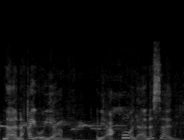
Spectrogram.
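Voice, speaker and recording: A woman's voice: on the high side, very animated, fairly quick. A woman with a Filipino Cebuano accent acting a playful, coy ex-girlfriend in a radio drama. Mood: coy, amused. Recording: noisy radio drama with ambience.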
